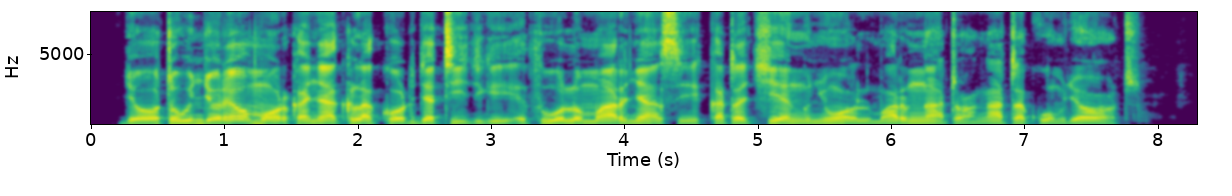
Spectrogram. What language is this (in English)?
Luo (Kenya and Tanzania)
